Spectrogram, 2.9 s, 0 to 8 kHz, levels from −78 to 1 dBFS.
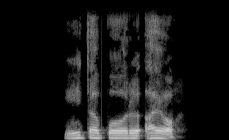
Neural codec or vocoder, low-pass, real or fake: none; 7.2 kHz; real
